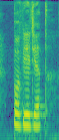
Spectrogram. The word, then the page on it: dire: France (Paris); [diʁ]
